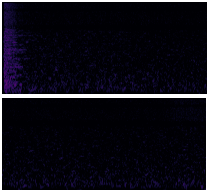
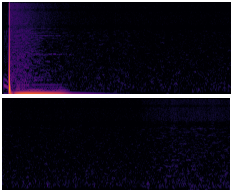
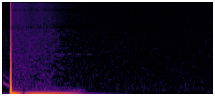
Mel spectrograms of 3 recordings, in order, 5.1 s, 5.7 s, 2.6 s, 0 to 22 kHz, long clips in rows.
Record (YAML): three_cough_length: 5.1 s
three_cough_amplitude: 40
three_cough_signal_mean_std_ratio: 0.89
exhalation_length: 5.7 s
exhalation_amplitude: 5948
exhalation_signal_mean_std_ratio: 0.21
cough_length: 2.6 s
cough_amplitude: 7383
cough_signal_mean_std_ratio: 0.24
survey_phase: beta (2021-08-13 to 2022-03-07)
age: 65+
gender: Female
wearing_mask: 'No'
symptom_none: true
smoker_status: Never smoked
respiratory_condition_asthma: false
respiratory_condition_other: false
recruitment_source: REACT
submission_delay: 2 days
covid_test_result: Negative
covid_test_method: RT-qPCR
influenza_a_test_result: Negative
influenza_b_test_result: Negative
